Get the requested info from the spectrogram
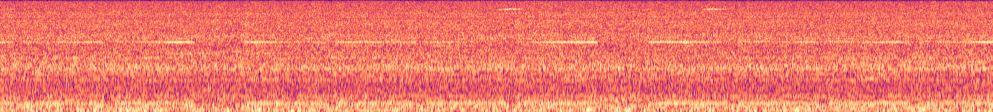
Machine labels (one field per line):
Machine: slide rail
